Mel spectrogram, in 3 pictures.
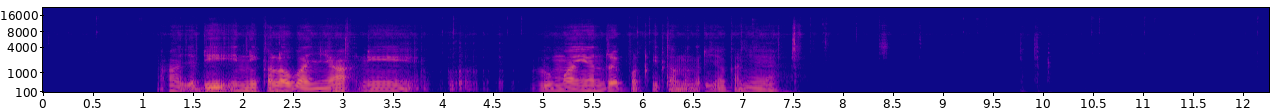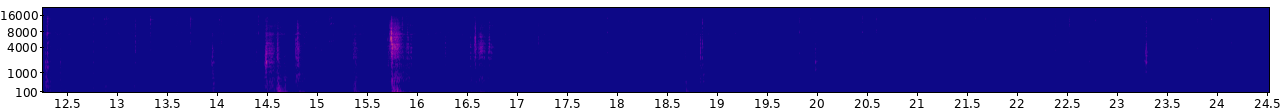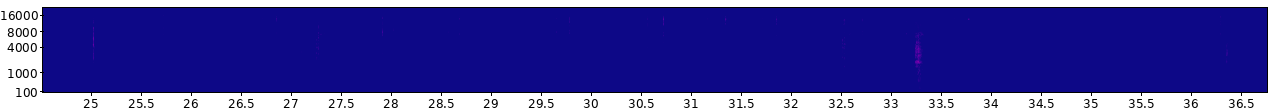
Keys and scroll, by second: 1.5 Tab, 2.0 Tab, 2.8 Tab, 7.6 Tab, 8.4 shift+s, 9.8 Tab, 14.8 Tab, 15.3 shift+Tab, 15.7 shift+s, 16.3 shift+s, 18.7 Tab, 23.6 Tab, 25.0 shift+s, 27.1 Tab, 32.6 Tab.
